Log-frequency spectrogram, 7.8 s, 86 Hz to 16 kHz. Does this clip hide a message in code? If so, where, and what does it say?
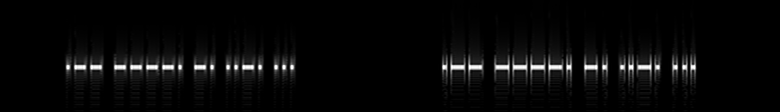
Yes: Morse code from 0.7 to 7.0 s, heard as a keyed tone, about 28 wpm, 700 Hz. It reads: W9NFS W9NFS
